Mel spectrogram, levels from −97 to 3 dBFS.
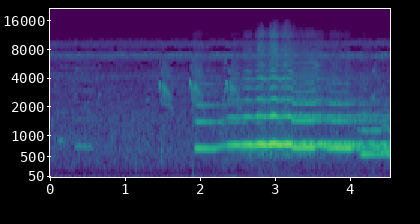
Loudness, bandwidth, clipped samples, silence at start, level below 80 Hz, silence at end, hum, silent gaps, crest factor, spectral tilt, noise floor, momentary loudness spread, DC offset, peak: -28 LUFS; 13 kHz; under 0.1%; 1.45 s; -82 dBFS; 0 s; none; none; 16 dB; 1.5 dB/octave; -59 dBFS; 24 LU; under 0.1%; -14 dBFS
